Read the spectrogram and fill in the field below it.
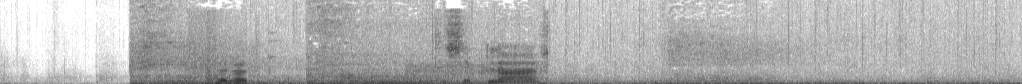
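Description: A fire roars and crackles loudly.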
